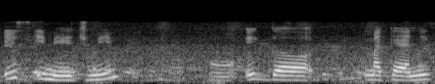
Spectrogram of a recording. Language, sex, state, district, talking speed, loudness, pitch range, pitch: Hindi, female, Maharashtra, Mumbai Suburban, 80 wpm, -15 LUFS, 200-240 Hz, 220 Hz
